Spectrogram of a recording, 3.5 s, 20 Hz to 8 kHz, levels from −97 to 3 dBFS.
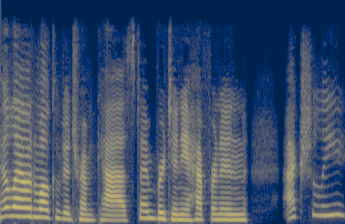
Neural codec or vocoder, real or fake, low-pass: codec, 16 kHz, 0.5 kbps, X-Codec, WavLM features, trained on Multilingual LibriSpeech; fake; 7.2 kHz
